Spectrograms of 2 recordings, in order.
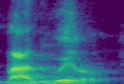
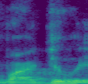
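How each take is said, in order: First: The name is said in a Caribbean accent. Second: The name is said in a plain accent. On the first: "with the accent" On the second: "they don't say Bardui"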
